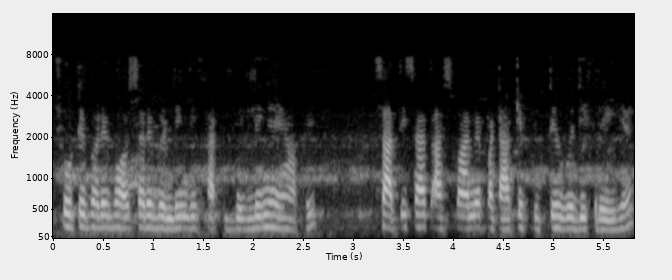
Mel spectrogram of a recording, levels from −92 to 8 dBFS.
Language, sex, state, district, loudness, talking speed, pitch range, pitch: Hindi, female, Jharkhand, Sahebganj, -23 LUFS, 215 wpm, 180-200 Hz, 185 Hz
